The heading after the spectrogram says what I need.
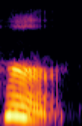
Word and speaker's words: her: The word her, she doesn't drop the H, although that is a common reduction. Started her own magazine. You might hear that. She doesn't do that though. She pronounces a light H sound, even though it's unstressed.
